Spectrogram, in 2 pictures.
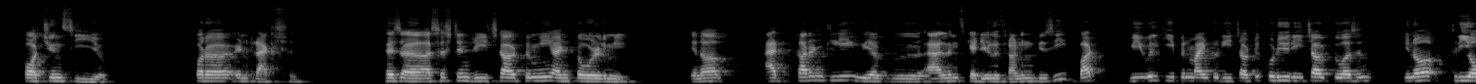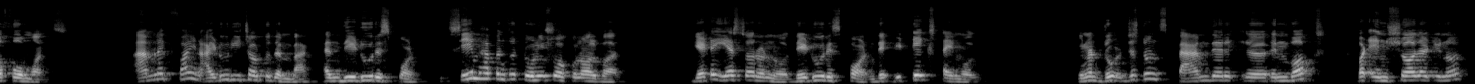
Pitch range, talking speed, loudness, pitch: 145-195 Hz, 200 wpm, -27 LUFS, 165 Hz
